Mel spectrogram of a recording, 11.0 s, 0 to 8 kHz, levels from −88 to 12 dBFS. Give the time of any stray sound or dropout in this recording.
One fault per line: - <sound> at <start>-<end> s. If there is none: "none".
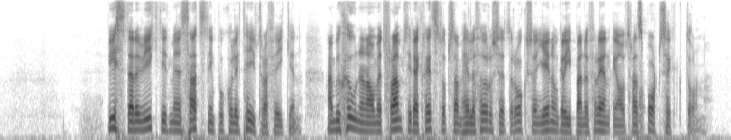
- dropout at 9.1-9.2 s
